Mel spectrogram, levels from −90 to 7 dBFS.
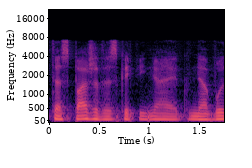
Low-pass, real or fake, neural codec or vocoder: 7.2 kHz; fake; codec, 16 kHz, 0.5 kbps, FunCodec, trained on LibriTTS, 25 frames a second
